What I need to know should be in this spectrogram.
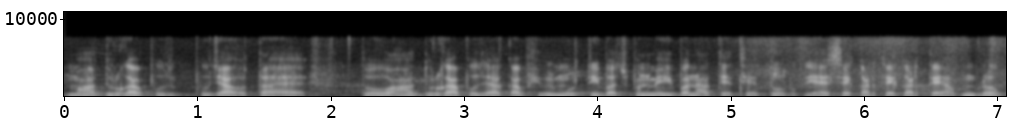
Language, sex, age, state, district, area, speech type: Hindi, male, 30-45, Bihar, Muzaffarpur, rural, spontaneous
